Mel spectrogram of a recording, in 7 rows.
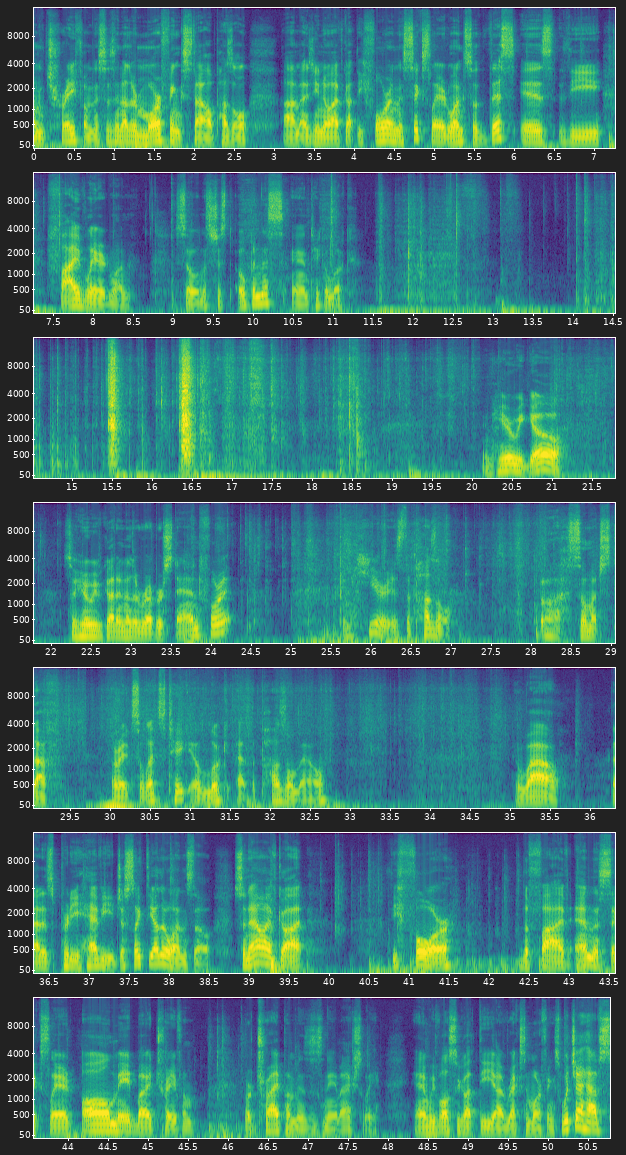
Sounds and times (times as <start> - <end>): Speech: 0.0 - 11.3, 20.1 - 21.2, 22.2 - 24.3, 25.6 - 27.1, 28.1 - 29.4, 30.0 - 32.8, 35.1 - 35.7, 36.3 - 39.8, 40.8 - 41.6, 42.4 - 45.6, 46.2 - 50.7
Crumpling, crinkling: 9.0 - 13.2, 13.8 - 36.0.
